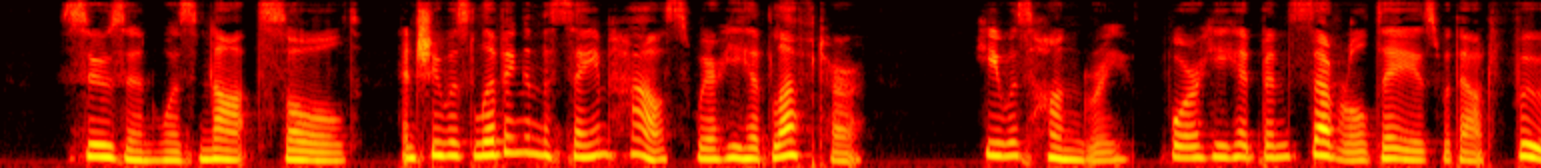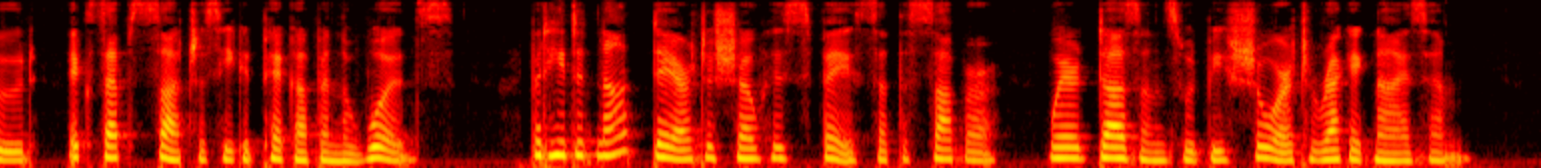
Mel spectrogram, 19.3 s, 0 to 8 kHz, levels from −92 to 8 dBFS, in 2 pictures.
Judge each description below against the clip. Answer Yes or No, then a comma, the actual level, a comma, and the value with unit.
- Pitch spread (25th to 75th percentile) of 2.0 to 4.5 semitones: No, average, 5.1 semitones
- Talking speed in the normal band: Yes, average, 180 wpm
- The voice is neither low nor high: Yes, medium, 180 Hz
